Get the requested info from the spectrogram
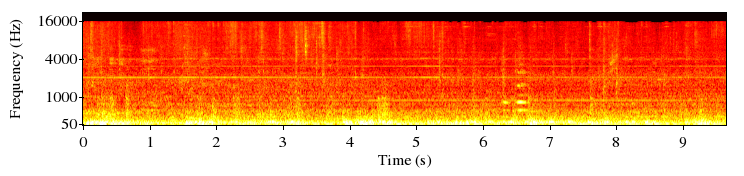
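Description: Train running along the track: a continuous low rumble with irregular knocks and pulses, and a few faint steady tones above it.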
